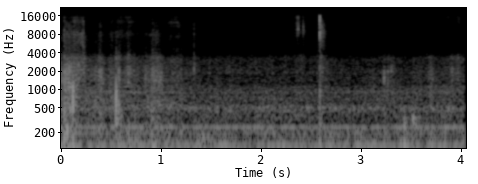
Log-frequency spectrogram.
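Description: Near silence in a small room with a faint steady low hum, the soft rustle of a picture-book page being turned at the start, and a few faint clicks.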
